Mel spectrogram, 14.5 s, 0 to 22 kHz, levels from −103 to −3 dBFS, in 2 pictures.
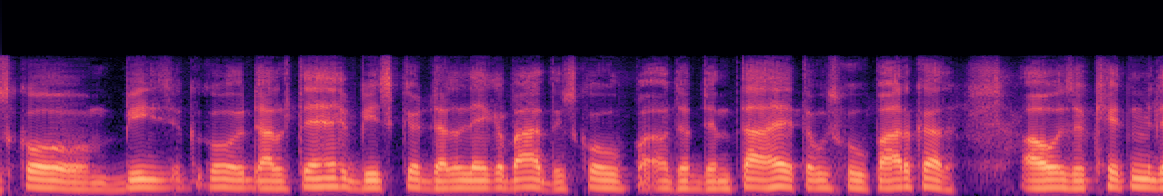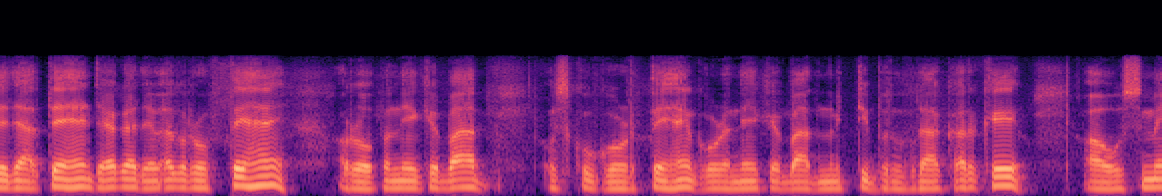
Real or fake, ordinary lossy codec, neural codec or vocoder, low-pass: fake; none; codec, 16 kHz, 0.8 kbps, ZipCodec; none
